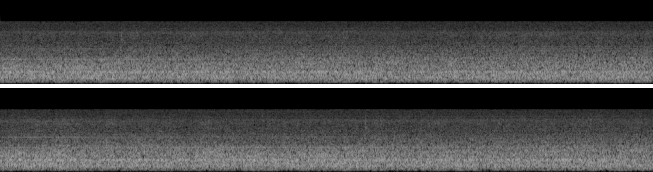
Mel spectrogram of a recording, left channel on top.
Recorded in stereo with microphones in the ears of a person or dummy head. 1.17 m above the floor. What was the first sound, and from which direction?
Only background noise.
